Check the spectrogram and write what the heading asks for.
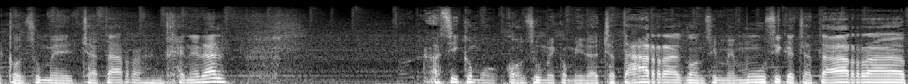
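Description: This radio host is a Mexican man with a medium-pitched, darkish voice, leading a casual community show. His on-air chatter rambles with fillers and asides, and faint music can be heard behind him in the studio.

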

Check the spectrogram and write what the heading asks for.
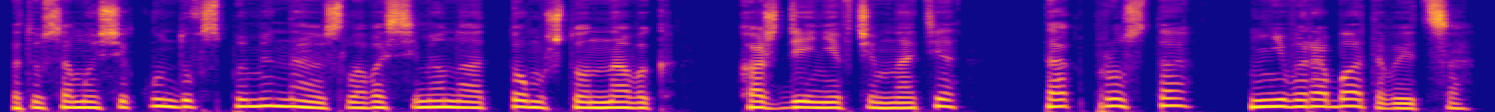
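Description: An audiobook reader giving steady first-person narration of a romance novel. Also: mid-range voice, a little fast, dry recording, clean studio sound.

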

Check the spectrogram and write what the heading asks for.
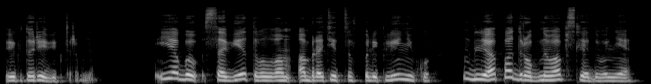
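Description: A woman voicing an elderly, grey-haired male doctor who gives polite, formal advice in a soft, calm manner. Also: medium pitch, a little fast, no room sound, clean studio sound, close to an everyday voice. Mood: calm, courteous.

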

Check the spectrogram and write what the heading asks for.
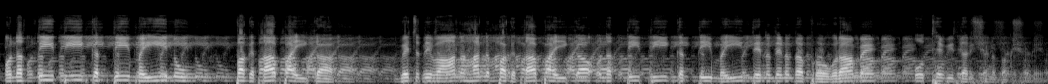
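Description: Male preacher, high voice, earnest, pleading, repeats lines, stage sermon, crowd murmur behind. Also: steady tone, normal speed. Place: outdoor religious gathering stage. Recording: crowd noise from a large gathering.

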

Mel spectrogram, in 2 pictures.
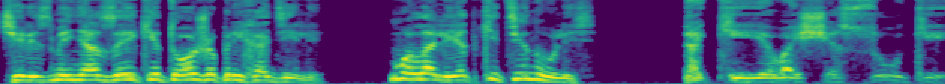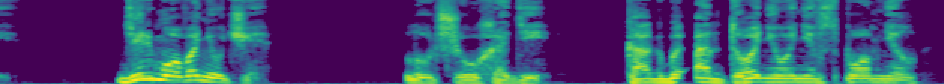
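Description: Man voicing a husky drunken shrill woman. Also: animated, unhurried, dry recording, clean studio sound, heavily acted. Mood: hushed, fearful. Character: drunken, crude, hysterical middle-aged woman. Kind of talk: audiobook character voice.

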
